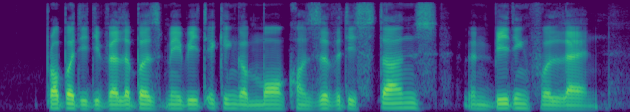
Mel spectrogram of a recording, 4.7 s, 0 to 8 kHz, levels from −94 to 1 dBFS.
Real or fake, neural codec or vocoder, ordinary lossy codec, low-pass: real; none; none; 7.2 kHz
